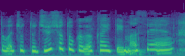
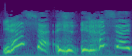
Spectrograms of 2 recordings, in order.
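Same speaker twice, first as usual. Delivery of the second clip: a light, laughing try at the catchphrase; high playful welcome, half giggling; 桂三枝風の「いらっしゃい」を笑いながら; Katsura Sanshi greeting; 6 semitones higher than usual. Retold or imitated. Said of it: "桂三枝さんが".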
